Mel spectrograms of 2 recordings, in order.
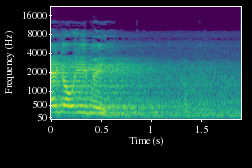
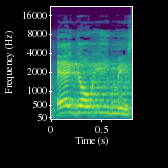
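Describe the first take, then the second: First: "Ego eimi" drawn out slowly and softer, eh-go ay-mee; slow group repeat. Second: "Ego eimi" said crisply as eh-go ay-mee; Greek ego eimi. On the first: Pastor and congregation repeating the Greek together, slow. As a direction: lead the room in a slow unison "Ego eimi". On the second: Pastor teaching the Greek words, clear model. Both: Shown as a demonstration. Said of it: "Say it with me, guys".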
